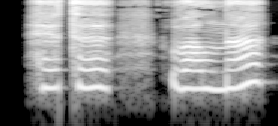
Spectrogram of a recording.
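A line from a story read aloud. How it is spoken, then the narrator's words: Trembling voice. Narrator (Russian): спросила Кайоко дрожащим голосом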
